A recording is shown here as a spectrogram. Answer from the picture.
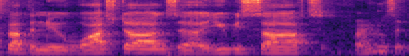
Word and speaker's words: Ubisoft: Says that it is pronounced as Ubisoft. The company's president says it's pronounced Ubisoft. All right, guys. Not Ubisoft.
